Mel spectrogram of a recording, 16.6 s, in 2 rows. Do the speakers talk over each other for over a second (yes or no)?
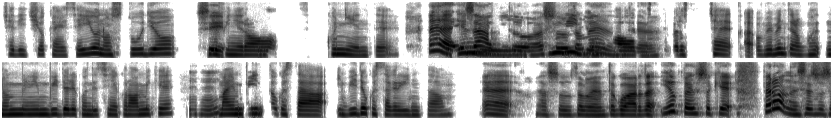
yes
